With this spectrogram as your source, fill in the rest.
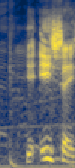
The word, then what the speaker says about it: Ishe: 966 days from his last win versus Ish Smith. Literally an irrelevant opponent. What we call them is Ishe Smith. Yeah, I said Ish, my bad, Ishe. I always say Ish.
